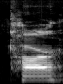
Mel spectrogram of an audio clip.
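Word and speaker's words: Kaare: Samnee, and a variant cover by someone named Carr Andrews, and that's spelled K-A-A-R-E, Andrews.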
